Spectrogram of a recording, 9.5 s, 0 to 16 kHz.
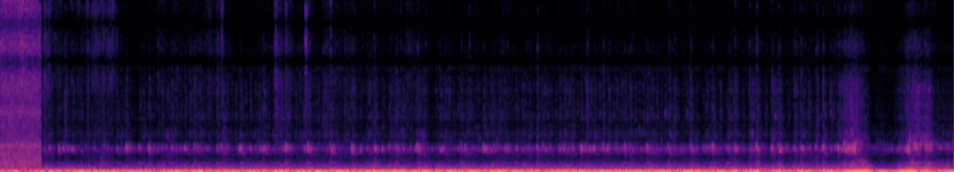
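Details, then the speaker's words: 1965 Dodge Custom 880 V8, unknown mileage, believed stock with an aftermarket cam, running after 3 years sitting on a new carb. Strong idle with a couple of throttle blips and a faint light tick from a slight exhaust leak; no lifter tap, otherwise healthy. "And no lifter tap, nothing. The only tap you might hear on camera, got a slight exhaust leak, but it runs good."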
